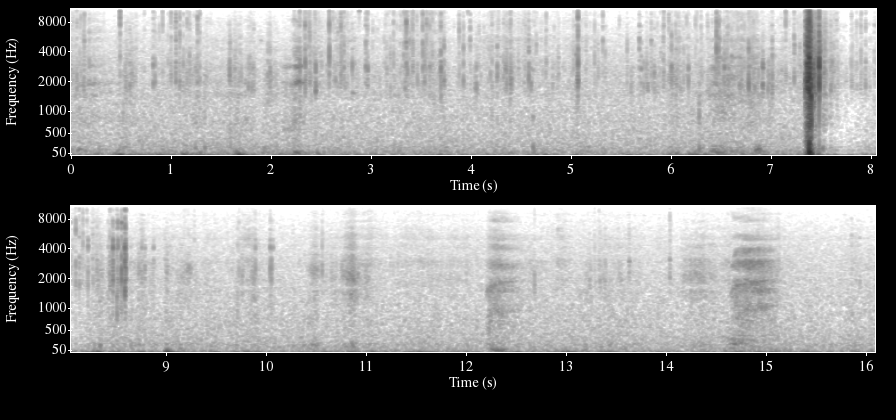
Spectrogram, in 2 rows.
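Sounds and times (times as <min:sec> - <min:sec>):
faint crackling and crunching: 0:00.0 - 0:14.9
sharp loud crack: 0:07.3 - 0:07.6.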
